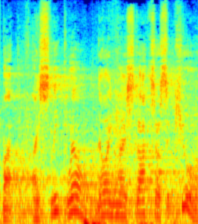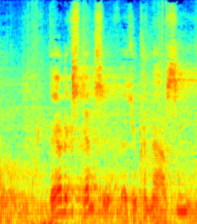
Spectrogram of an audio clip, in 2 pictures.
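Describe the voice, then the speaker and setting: An actor playing a scheming nobleman in live gothic radio theater, falsely courteous and sly, with theatrical, deliberate phrasing. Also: on the high side, sing-song. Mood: slyly courteous. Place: large hall before a live audience. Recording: echoey hall, live stage, noisy background.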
